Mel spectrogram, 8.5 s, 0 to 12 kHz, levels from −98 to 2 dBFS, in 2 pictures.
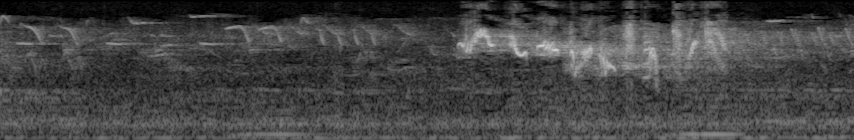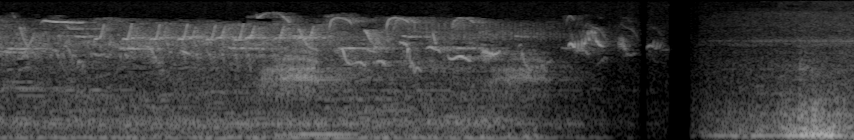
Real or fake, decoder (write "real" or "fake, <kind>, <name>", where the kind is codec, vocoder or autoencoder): real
